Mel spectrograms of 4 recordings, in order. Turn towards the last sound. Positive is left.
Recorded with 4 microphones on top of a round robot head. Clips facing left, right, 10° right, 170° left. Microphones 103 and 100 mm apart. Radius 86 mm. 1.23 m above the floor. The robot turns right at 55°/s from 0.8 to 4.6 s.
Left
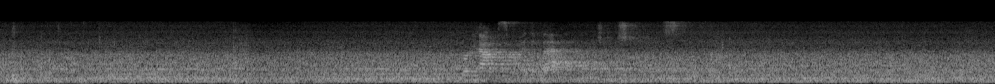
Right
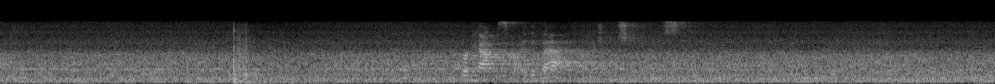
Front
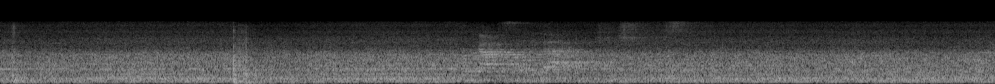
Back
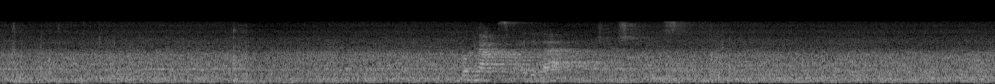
turn(degrees=-135)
